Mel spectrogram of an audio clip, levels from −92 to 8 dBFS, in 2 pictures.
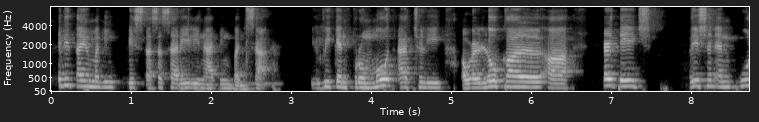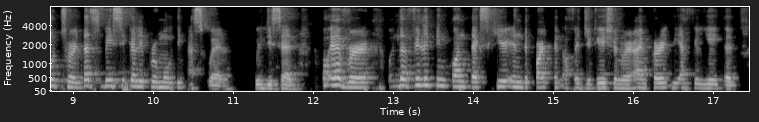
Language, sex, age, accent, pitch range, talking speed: Filipino, male, 20-39, native, 150-195 Hz, 115 wpm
